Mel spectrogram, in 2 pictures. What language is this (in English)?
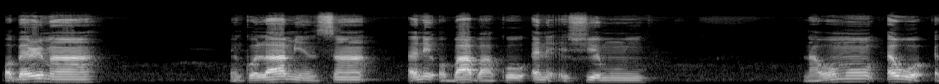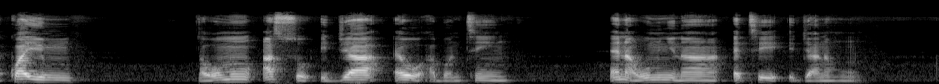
Akan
